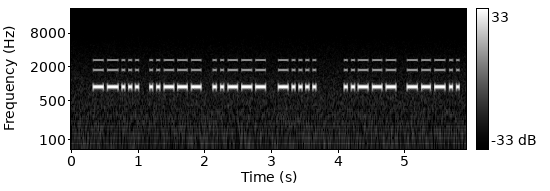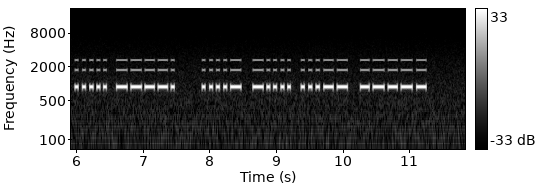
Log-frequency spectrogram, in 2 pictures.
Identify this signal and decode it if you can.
Morse code, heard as a keyed tone, hand-sent with a straight key, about 23 wpm, 880 Hz. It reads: 7226 2859 4630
